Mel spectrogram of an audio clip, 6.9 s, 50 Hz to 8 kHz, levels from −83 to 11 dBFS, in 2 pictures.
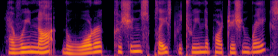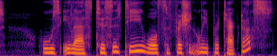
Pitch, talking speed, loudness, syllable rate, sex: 190 Hz, 145 wpm, -19 LUFS, 5.3 syllables/s, female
